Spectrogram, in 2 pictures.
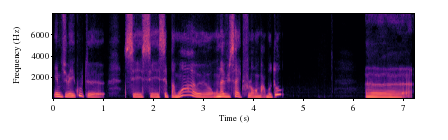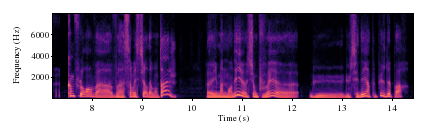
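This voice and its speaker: A man's voice: a little high, unhurried, vocal fry, dry recording, clean studio sound. A man guest on a podcast, casually telling a story and acting out the dialogue with slangy street talk. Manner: animated, acts out dialogue, slangy street French.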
